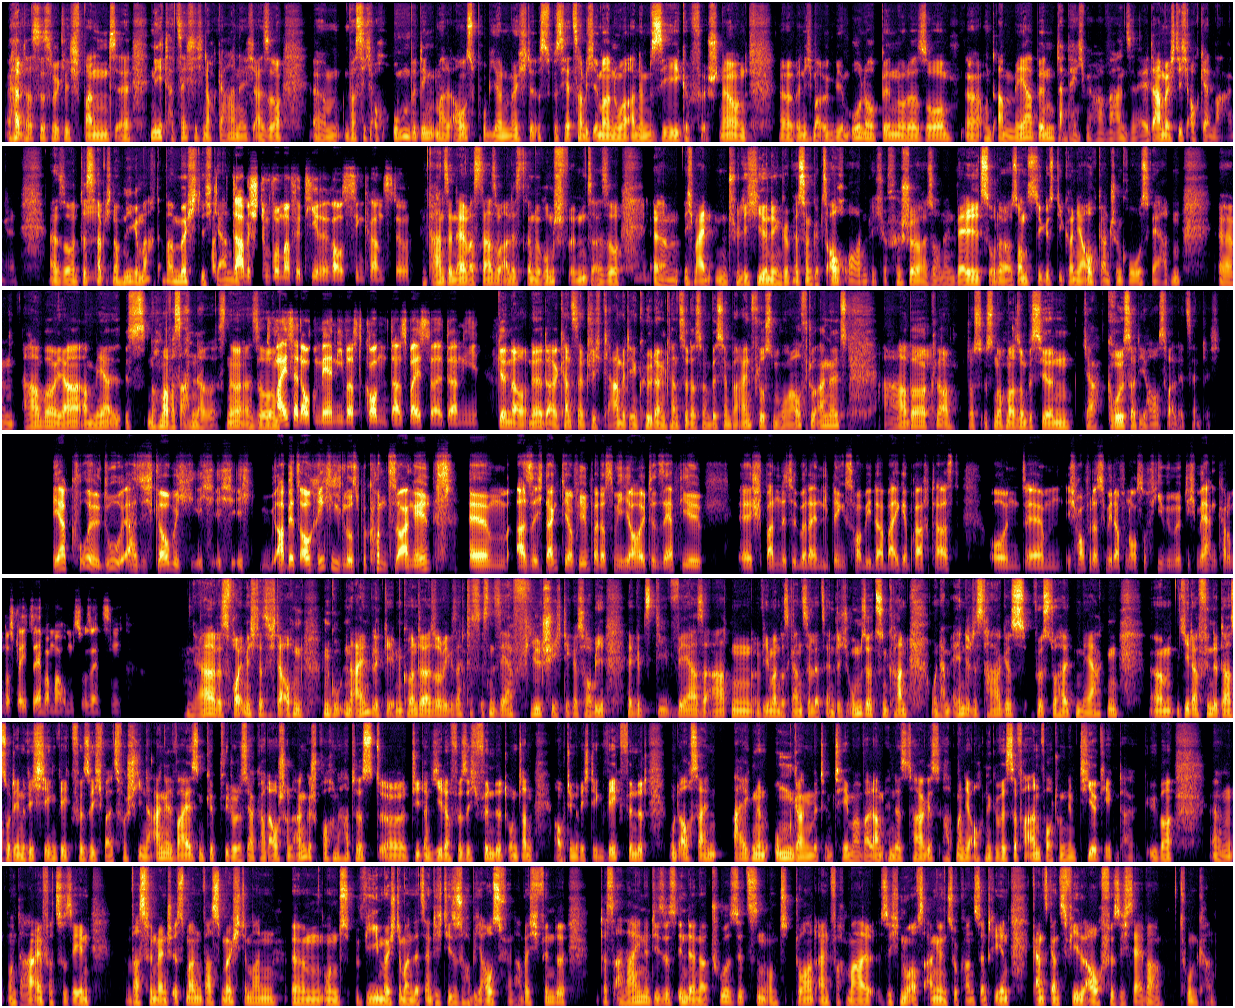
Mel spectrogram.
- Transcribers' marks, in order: chuckle
- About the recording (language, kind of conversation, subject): German, podcast, Was ist dein liebstes Hobby?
